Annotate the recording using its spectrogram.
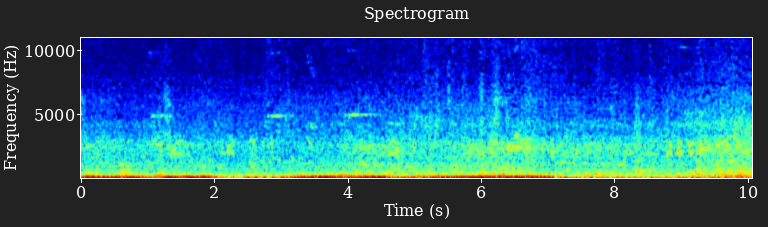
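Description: Indistinct voices over a steady low hum of background noise.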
